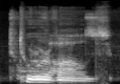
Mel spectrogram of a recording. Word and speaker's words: Torvalds: And his last name is evidently pronounced Torvalds.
